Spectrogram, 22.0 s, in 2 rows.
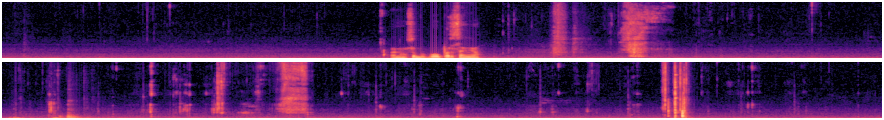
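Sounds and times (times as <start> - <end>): person chewing food: 12.2 - 21.8.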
